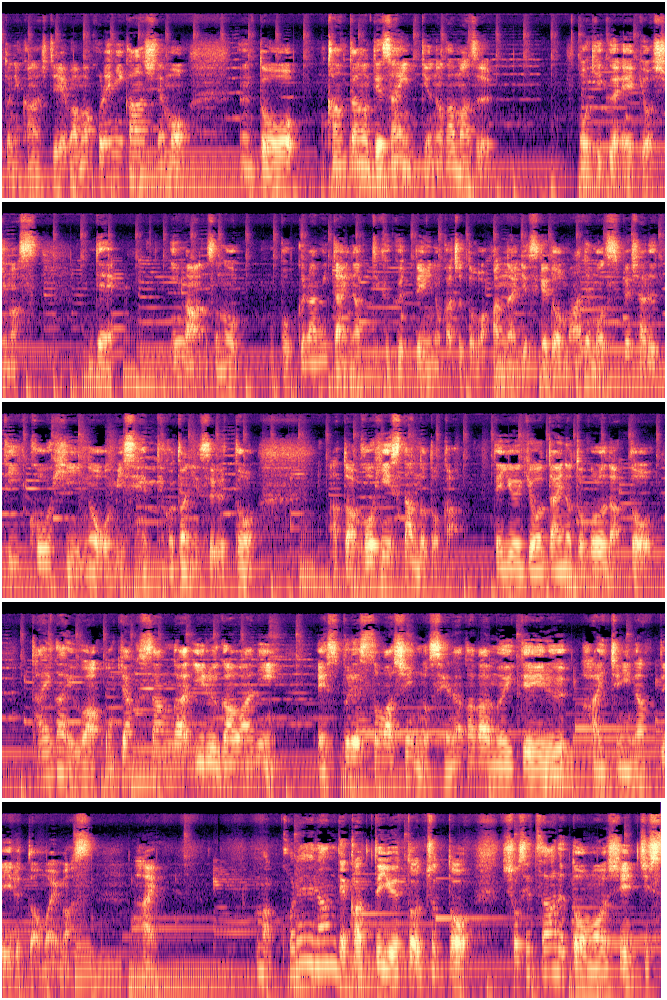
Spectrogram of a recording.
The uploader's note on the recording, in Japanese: 雑音注意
